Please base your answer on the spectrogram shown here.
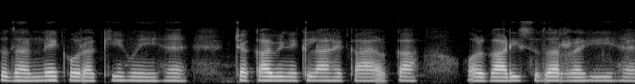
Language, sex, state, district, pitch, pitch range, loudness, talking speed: Hindi, female, Chhattisgarh, Korba, 180 Hz, 175-185 Hz, -19 LUFS, 150 wpm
